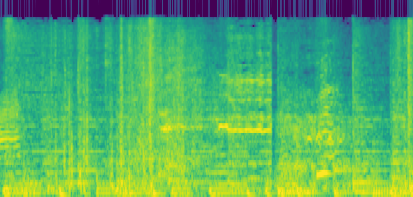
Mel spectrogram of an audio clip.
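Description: A horse neighing over a bed of background music.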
